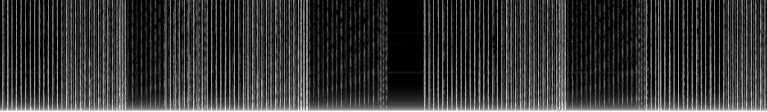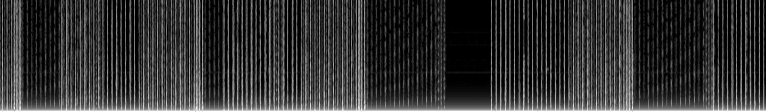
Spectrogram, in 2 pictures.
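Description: Harsh, buzzing electronic game tones sweep upward in repeated bursts, with short pauses between them.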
